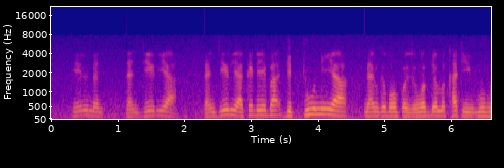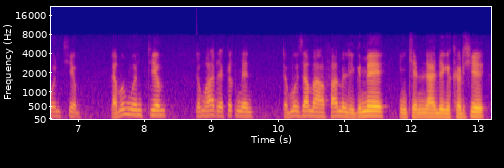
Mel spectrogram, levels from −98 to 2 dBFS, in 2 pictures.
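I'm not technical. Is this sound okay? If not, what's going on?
No. Two things happen in this speech recording.

The first is automatic gain rising. From about 0.28 s to 12.95 s, the call's automatic level control decides the microphone is too quiet and keeps turning it up. The voice and the faint room noise behind it get louder together, slowly and steadily, across nearly the whole clip, instead of staying at one level.

The second is comfort noise in place of the background. In five short pauses, at 0.95 to 1.11 s, 2.05 to 2.29 s, 4.61 to 4.69 s, 7.21 to 7.49 s and 8.51 to 8.77 s, the real room sound is replaced by a smooth, even hiss that is slightly quieter. This is likely the call software's silence-saving mode, which stops sending audio when nobody is speaking and lets the receiving end fill the gap with artificial noise.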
